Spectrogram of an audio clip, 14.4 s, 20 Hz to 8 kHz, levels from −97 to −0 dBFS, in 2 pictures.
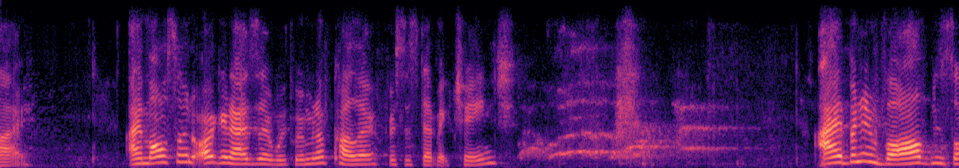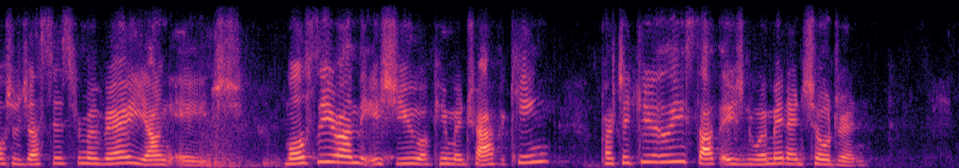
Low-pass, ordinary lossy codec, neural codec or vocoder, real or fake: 7.2 kHz; Opus, 16 kbps; vocoder, 22.05 kHz, 80 mel bands, HiFi-GAN; fake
